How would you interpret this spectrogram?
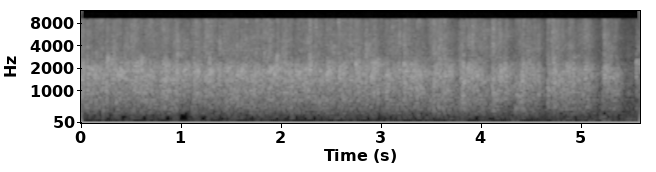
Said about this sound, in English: Lots of standing applause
